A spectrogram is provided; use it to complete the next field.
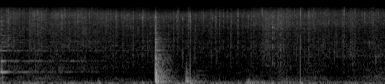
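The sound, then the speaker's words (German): Food sizzles steadily in a hot pan with a constant crackling hiss, broken by a few sharp clanks and scrapes as the pan is tossed. No one speaks. “Es fehlt noch das Grünzeug. schwenken.”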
